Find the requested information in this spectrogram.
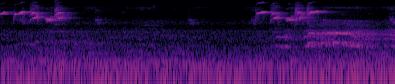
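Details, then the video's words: Cinereous tit in sharp, vigorous song that sets other birds answering: a brief cluster of high chirped notes, a pause, then another burst, joined near the end by a lower, softer call and a steady background hiss. "tembakan tajam glatik batu gacor bikin emosi burung yang mendengar"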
